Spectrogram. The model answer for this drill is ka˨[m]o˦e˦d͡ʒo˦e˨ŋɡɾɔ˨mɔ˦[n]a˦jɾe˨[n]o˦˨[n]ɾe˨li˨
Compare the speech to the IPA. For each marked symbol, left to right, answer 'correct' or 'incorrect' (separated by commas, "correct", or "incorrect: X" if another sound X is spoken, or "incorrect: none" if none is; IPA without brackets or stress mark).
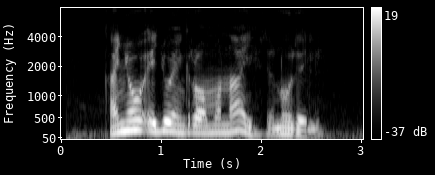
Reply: incorrect: ɲ, correct, correct, incorrect: none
